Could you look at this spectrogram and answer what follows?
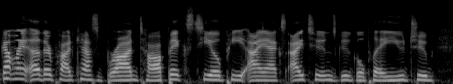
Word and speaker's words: TOPIX: Topics with an X. You can't say that anymore. No? No, because people think that it's topics with like an ex-boyfriend. But it's spelled topics with the letter X.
